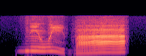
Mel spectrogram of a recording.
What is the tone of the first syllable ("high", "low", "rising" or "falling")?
high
